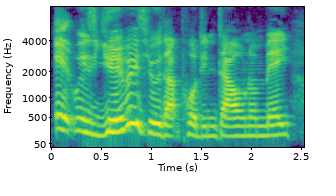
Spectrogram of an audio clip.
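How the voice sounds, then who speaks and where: A woman voicing an angry, bossy fairy-tale man who shouts and scolds in a storybook. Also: fairly low pitch, lively intonation, moderate pace, lightly acted. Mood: furious scolding.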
